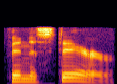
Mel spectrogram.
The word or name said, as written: Finisterre, Cape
